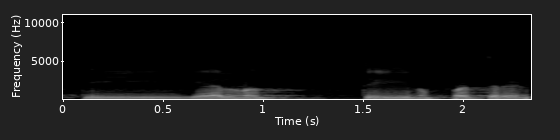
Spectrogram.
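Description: A man speaking in a flat, drawn-out, almost chant-like voice, his syllables held at a level pitch, with a short break partway through.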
